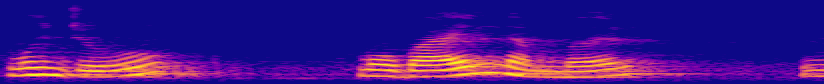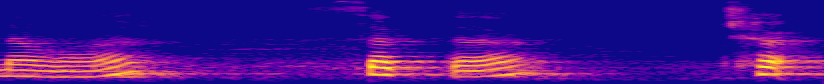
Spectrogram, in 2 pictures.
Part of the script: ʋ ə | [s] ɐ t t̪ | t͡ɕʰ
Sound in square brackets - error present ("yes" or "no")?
no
